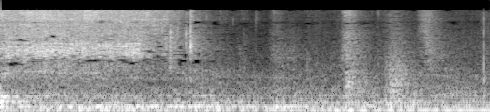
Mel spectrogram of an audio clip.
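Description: Bathroom faucet water running into the sink, shut off a little under a second in; the hiss stops, leaving low room noise with a faint click near the end.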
